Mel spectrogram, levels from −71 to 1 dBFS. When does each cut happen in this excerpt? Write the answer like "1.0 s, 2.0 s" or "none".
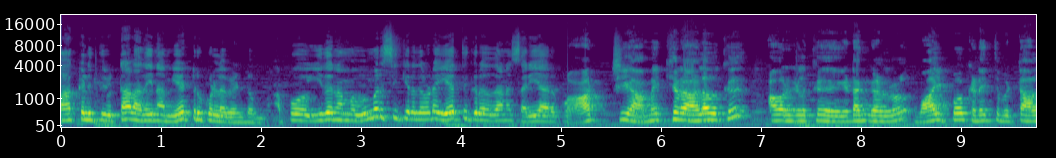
5.0 s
